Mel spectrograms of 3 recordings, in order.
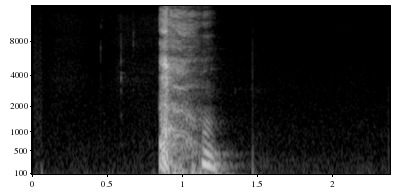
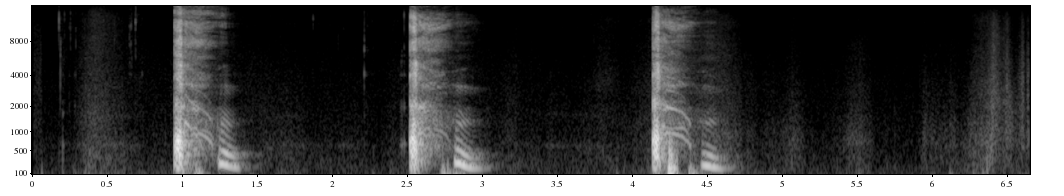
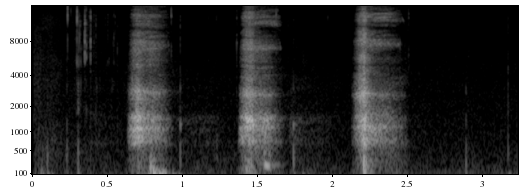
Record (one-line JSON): {"cough_length": "2.4 s", "cough_amplitude": 10401, "cough_signal_mean_std_ratio": 0.27, "three_cough_length": "6.7 s", "three_cough_amplitude": 24219, "three_cough_signal_mean_std_ratio": 0.22, "exhalation_length": "3.2 s", "exhalation_amplitude": 2323, "exhalation_signal_mean_std_ratio": 0.36, "survey_phase": "beta (2021-08-13 to 2022-03-07)", "age": "45-64", "gender": "Female", "wearing_mask": "No", "symptom_none": true, "smoker_status": "Never smoked", "respiratory_condition_asthma": false, "respiratory_condition_other": false, "recruitment_source": "REACT", "submission_delay": "3 days", "covid_test_result": "Negative", "covid_test_method": "RT-qPCR"}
